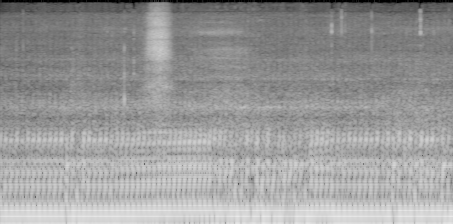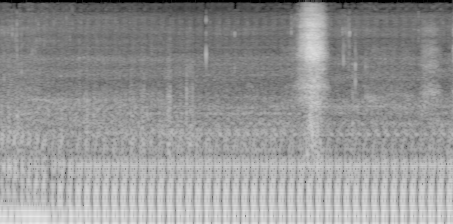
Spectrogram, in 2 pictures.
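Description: A motorcycle engine runs loud and close, its steady roar shifting to a rhythmic, pulsing throb as the rider eases the clutch out and pulls away, with faint clatter in the background.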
